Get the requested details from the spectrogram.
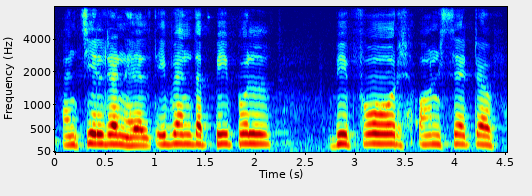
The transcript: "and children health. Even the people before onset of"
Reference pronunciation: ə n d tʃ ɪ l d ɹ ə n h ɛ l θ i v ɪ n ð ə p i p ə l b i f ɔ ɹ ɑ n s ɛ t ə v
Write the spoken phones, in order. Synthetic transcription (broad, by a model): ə n d tʃ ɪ l d ɹ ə n h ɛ l t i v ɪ n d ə p i p ə l b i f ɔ ɹ ɑ n s ɛ t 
